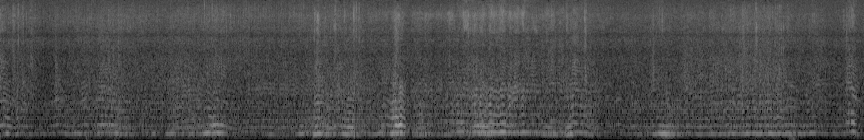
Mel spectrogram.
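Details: Many honey bees buzz inside their hive, a continuous layered hum that swells and fades in waves, with a few brief knocks scattered through.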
